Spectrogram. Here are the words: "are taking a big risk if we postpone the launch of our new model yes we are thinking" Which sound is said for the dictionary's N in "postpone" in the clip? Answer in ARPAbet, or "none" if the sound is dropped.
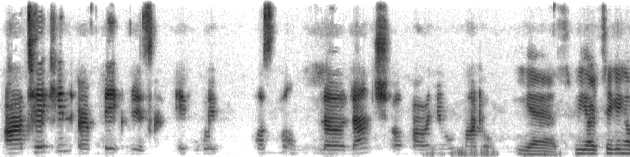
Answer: L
